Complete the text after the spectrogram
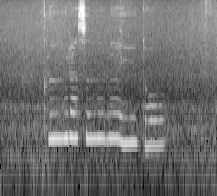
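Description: A young woman hums a few held notes close by.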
